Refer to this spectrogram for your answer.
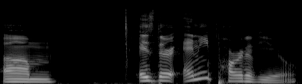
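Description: A man's voice: medium pitch, sing-song, slow pace, clean tone, dry recording, clean studio sound. A man co-hosting a casual podcast, joking and laughing often while he watches a game. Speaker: podcast co-host.

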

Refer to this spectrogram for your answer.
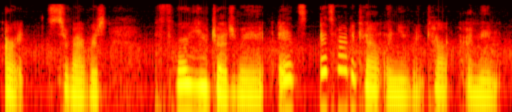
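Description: A woman's voice: low voice, very animated, normal speed, vocal fry, warm tone, a little hiss or hum, exaggerated voice, rough recording. A woman playing a young survivor who broadcasts alone on the radio, rambling and self-deprecating, swearing when flustered, in an audio drama. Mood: wry. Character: young woman survivor, lonely, nervous, wry.

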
